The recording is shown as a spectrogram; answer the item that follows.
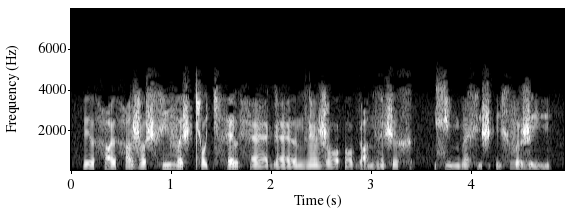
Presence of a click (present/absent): absent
